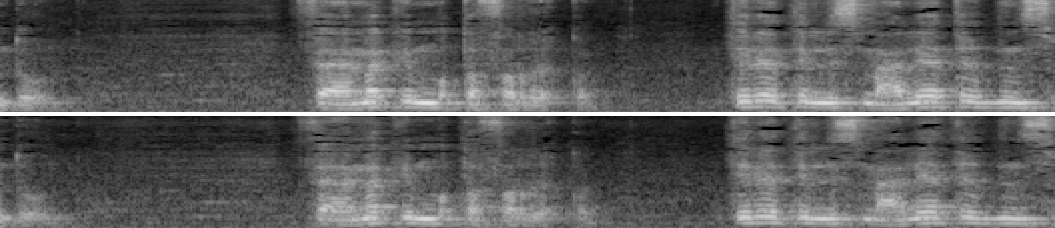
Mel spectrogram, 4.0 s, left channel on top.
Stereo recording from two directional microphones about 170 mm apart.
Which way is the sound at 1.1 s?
45° left (ahead or behind).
